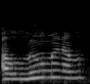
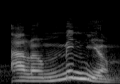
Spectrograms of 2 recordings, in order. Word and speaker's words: aluminium: So we call it aluminum foil. Aluminum foil. How interesting. We call it aluminium foil. Aluminium. Aluminium? I don't think, did I say it right? Aluminium? Yeah, you said it beautifully.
